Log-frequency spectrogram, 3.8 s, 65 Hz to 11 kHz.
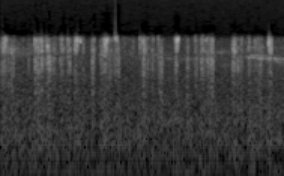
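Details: At an Estonian black stork nest during a feeding on 20 May 2012, rapid scratchy chattering comes in short clustered bursts, with a few sharp squeaky notes.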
